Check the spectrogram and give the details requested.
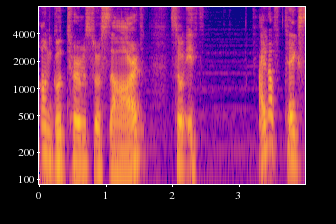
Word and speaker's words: Zahard: But Zahard, like you mostly say it, is a more correct pronunciation. Okay. Zahard, yeah.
